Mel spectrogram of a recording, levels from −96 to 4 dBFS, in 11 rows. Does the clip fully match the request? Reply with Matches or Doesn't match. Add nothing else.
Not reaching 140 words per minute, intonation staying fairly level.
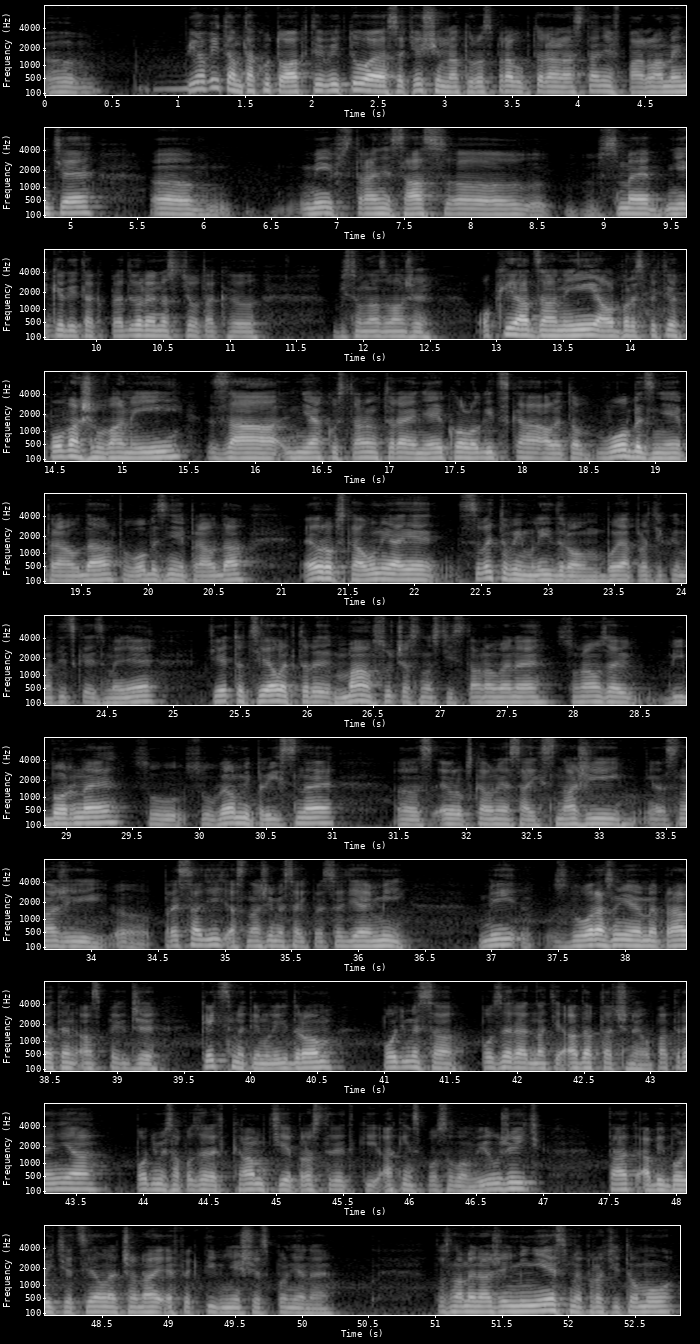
Doesn't match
